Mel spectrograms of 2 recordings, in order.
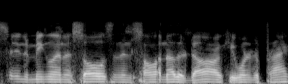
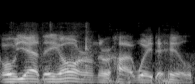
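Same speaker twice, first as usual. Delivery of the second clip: put-on preacher voice with Armenian accent. Imitating preachers who preach against rock songs: imitating an Armenian preacher. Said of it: "You sound like an Armenian preacher".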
